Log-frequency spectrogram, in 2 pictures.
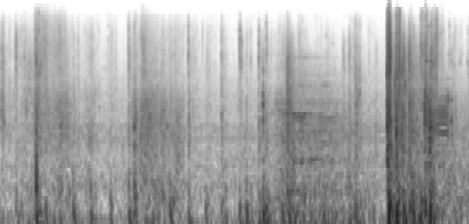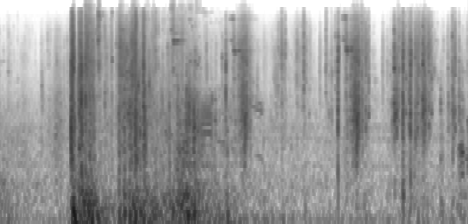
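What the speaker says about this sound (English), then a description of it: "Cluster strike is coming handy." Cluster strike explosions in Warzone, a series of heavy crunching blasts in several bursts, with scattered gunfire and clattering game sounds between them at moderate loudness.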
